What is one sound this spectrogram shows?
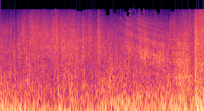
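Debris crashes down.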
